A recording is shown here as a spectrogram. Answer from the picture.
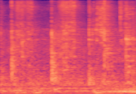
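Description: Chef's knife chopping cooked turkey meat on a cutting board, three sharp strokes about half a second apart. A steady low hum comes in about one and a half seconds in.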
